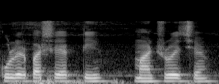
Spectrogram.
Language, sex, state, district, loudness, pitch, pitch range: Bengali, male, Tripura, West Tripura, -16 LUFS, 150 Hz, 145-150 Hz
